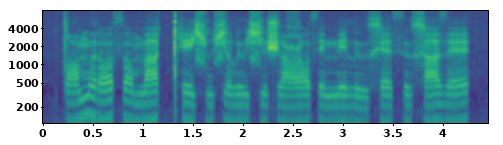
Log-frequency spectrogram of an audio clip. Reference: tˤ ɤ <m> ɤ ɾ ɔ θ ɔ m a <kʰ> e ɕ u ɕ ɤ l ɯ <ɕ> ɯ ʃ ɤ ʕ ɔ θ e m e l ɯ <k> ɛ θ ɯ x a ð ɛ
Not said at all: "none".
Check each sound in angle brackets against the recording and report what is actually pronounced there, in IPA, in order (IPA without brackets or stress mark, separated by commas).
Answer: m, ǃʰ, ɕ, x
